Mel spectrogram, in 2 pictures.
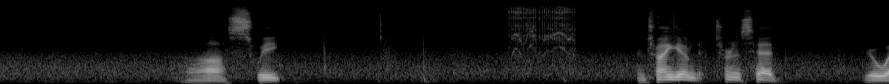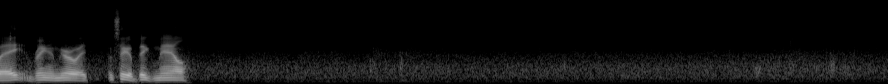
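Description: Water flows and ripples gently.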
